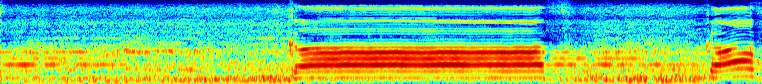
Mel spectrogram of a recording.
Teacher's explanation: काफ को जबान की जड़ और तालू के सख्त हिस्से से अदा करेंगे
